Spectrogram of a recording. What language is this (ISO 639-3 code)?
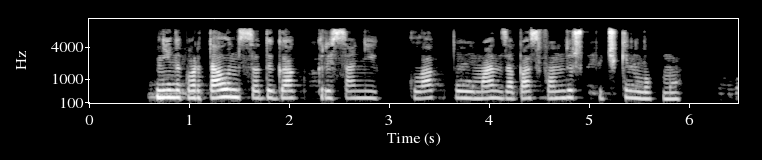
chm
